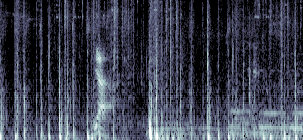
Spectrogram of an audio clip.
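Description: Horse hooves clip-clop steadily during a ride across open country in the medieval video game Henry's Adventure, with a brief whinny and someone talking over the rhythmic steps.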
